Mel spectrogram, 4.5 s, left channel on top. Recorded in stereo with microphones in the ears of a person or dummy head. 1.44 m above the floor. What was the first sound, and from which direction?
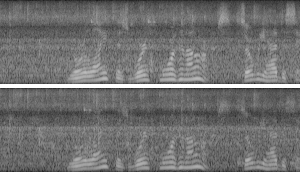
Running water, 25° right (ahead or behind).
